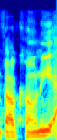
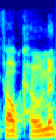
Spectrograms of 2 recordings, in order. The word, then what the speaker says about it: Falcone: Do you think, so they bring in Maroney, the reason that they pronounced him Falcone in this has to be so that we don't confuse Maroney and Falcone, because it's pronounced Falcone in every other piece of Batman, like audio work ever. And in this, they specifically say Falcone over and over and over again.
